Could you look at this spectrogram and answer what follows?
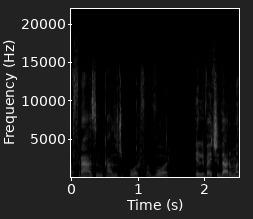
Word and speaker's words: favor: E a palavra favor, qual é a sílaba forte? Vor. A última. Vor. Vor, tá vor, certo. Tá certo. Favor, tá certo. Favor. Então, esse O, ele não pode mudar. A pronúncia é sempre O, não importa o sotaque, ele não pode ser pronunciado como U, porque é uma sílaba forte.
